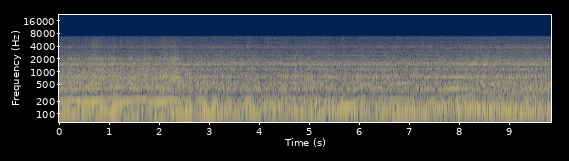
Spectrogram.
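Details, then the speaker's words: M35 deuce-and-a-half with REO Gold Comet 331 CI engine, warm, driving: steady low drone that sags and loses strength before stalling with smoke; blown head gasket leaking oil into cylinders. "i made it almost back to the parking spot when the truck really lost power i put the clutch in and coasted to a stop the engine stalled and that's when i saw the smoke"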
